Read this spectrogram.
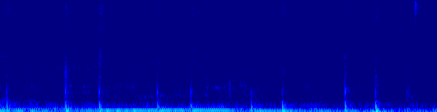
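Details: Normal resonant percussion note heard during a physical assessment.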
